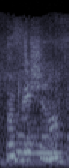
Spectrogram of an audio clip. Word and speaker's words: professional: Professional. Professional. Right, you add AL, that's an adjective. Professional. So profession, 3-2. Professional, 4-2. Okay? 4 syllables, stress the second.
